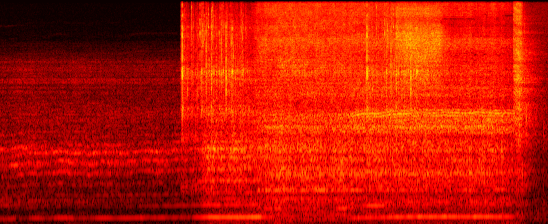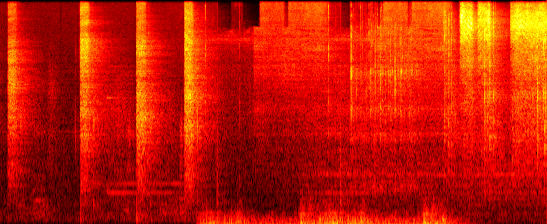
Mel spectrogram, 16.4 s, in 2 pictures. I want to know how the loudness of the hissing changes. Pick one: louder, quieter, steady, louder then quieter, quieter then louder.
louder.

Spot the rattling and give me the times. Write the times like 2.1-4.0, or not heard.
2.7-3.8, 5.5-6.4, 13.4-14.6.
